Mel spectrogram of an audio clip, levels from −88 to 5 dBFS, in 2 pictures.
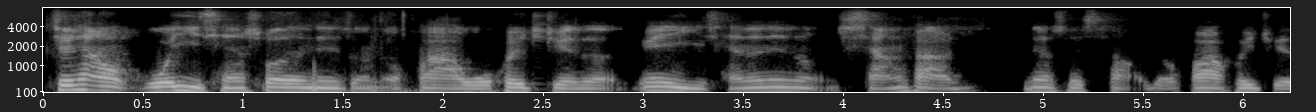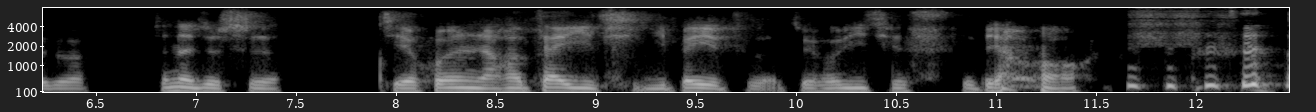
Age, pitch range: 20-39, 115-135 Hz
